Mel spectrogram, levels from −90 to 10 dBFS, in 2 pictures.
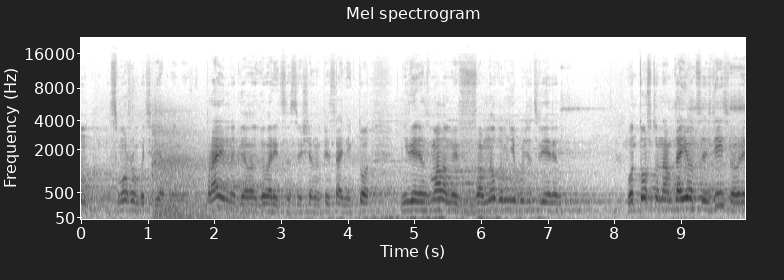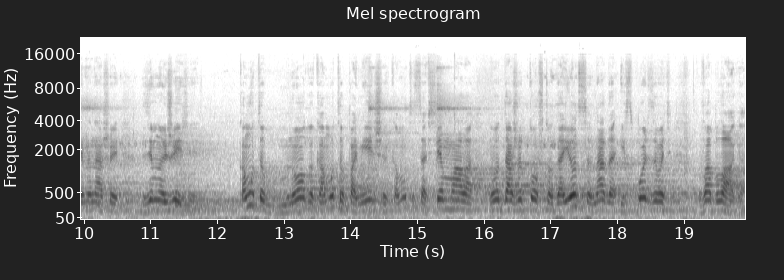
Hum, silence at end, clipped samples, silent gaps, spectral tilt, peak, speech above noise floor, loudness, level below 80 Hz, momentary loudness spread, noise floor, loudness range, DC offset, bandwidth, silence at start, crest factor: none; 0 s; under 0.1%; none; -6.5 dB/octave; -6 dBFS; 21 dB; -25 LUFS; -48 dBFS; 12 LU; -45 dBFS; 3 LU; under 0.1%; 14.5 kHz; 0 s; 18 dB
